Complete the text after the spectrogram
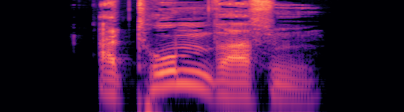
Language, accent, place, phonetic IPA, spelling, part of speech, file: German, Germany, Berlin, [aˈtoːmˌvafn̩], Atomwaffen, noun, De-Atomwaffen.ogg
- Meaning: plural of Atomwaffe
